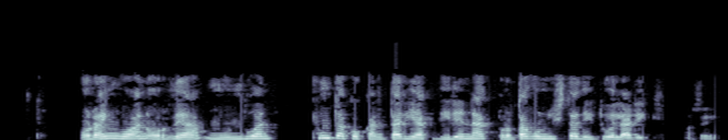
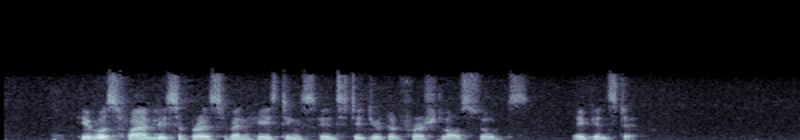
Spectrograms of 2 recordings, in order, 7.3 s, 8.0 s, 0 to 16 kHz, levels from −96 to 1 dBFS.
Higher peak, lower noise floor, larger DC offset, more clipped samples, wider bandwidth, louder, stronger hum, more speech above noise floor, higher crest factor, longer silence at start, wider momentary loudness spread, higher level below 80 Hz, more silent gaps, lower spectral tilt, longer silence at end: first, 0 dBFS vs -6 dBFS; second, -57 dBFS vs -70 dBFS; neither; neither; about the same, 7.6 kHz vs 8 kHz; first, -17 LUFS vs -23 LUFS; neither; second, 40 dB vs 48 dB; about the same, 18 dB vs 18 dB; first, 0.8 s vs 0.5 s; second, 8 LU vs 12 LU; about the same, -56 dBFS vs -60 dBFS; neither; about the same, -5.5 dB/octave vs -6.5 dB/octave; second, 0.2 s vs 1.65 s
